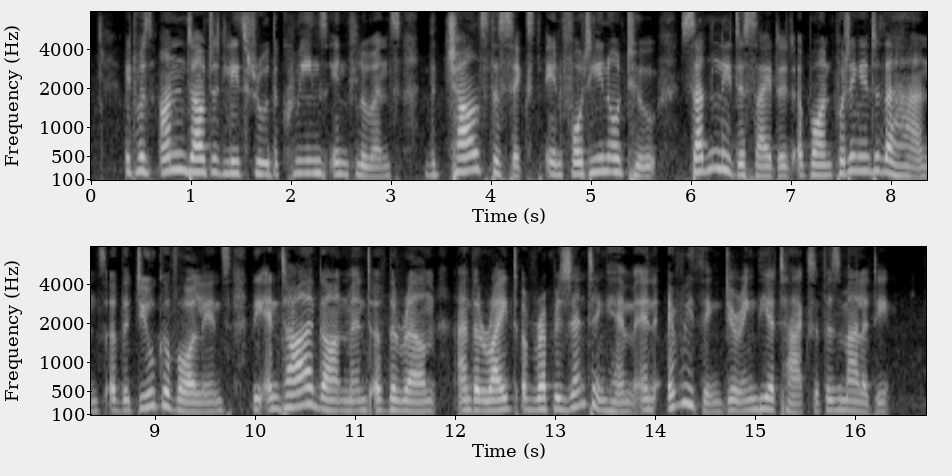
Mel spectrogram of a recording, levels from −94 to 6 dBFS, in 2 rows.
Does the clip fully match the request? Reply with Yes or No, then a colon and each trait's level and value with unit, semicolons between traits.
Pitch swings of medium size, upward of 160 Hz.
Yes: average, 4.7 semitones; medium, 185 Hz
